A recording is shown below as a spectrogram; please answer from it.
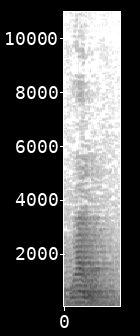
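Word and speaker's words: caelum: Apesar de estar escrito caelos, se pronuncia coelum.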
